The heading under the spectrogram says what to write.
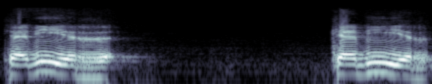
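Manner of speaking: slow demo of kabir, final r with sukun; Arabic word kabir. Shown as a demonstration. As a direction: say kabir, end on a plain r. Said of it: "digo kabir y pongo sukun". (pronunciación árabe de kabir, r final sin vocal)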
